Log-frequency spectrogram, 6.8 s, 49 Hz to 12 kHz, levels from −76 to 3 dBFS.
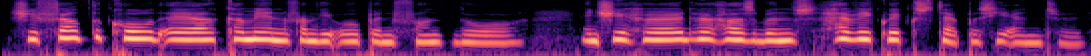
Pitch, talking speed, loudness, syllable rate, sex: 225 Hz, 200 wpm, -17 LUFS, 4.6 syllables/s, female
